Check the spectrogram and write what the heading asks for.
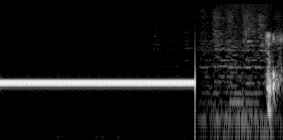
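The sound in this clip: A steady telephone tone sounds while a call is being dialed, one unbroken pitch held for about two seconds, then cut off abruptly by a click and a brief jumble of mixed noise.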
